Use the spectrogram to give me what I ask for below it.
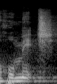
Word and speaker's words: homage: a Act of homage a homage if you don't use the silent h so when we look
